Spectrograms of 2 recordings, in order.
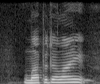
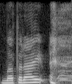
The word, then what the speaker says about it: lepidolite: Lepidolite. I don't say it like that. That's how I read it. Okay. I just call it lepidite. Okay. Which I'm missing a whole syllable is in that there.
